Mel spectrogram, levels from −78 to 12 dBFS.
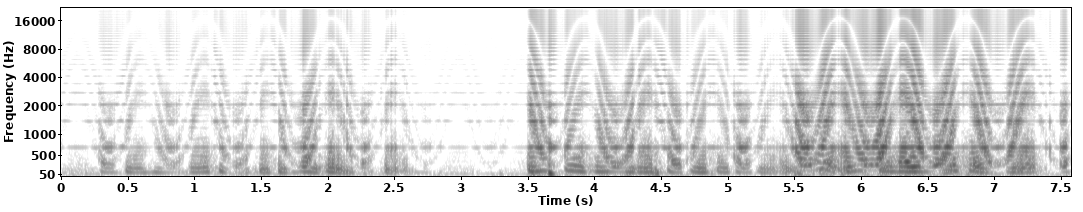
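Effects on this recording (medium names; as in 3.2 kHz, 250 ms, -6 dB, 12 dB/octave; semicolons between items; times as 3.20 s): a buzz of ramps at a fixed pitch in blocks of 64 samples; random-step tremolo; phasing stages 8, 2.1 Hz, lowest notch 140–1400 Hz; a quantiser's noise floor 12-bit, dither triangular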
